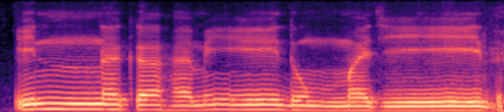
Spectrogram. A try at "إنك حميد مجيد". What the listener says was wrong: حميد لمبا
